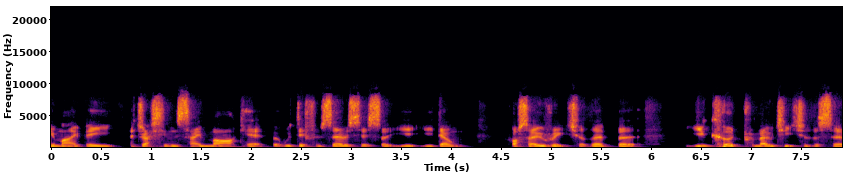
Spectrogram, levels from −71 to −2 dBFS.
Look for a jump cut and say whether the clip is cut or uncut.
uncut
